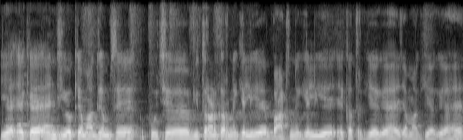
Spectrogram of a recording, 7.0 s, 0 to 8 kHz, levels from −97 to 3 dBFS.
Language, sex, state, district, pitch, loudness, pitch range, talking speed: Hindi, male, Bihar, Muzaffarpur, 155 Hz, -17 LUFS, 150-160 Hz, 190 wpm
